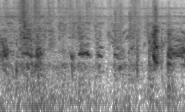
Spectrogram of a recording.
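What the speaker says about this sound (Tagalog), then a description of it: "Ang tatakaw ng mga manok." Several chickens clucking busily while they feed, short soft clucks repeating irregularly at close range, with no talk over them.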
